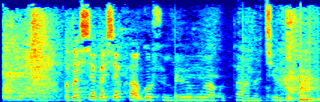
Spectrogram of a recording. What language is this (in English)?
Kinyarwanda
